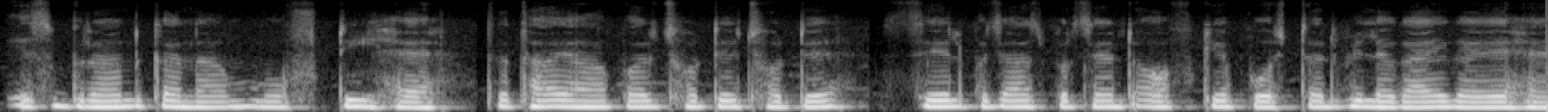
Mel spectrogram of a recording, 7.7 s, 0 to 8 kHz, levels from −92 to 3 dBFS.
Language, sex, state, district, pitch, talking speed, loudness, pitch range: Hindi, male, Jharkhand, Deoghar, 155 Hz, 160 wpm, -13 LUFS, 150-160 Hz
